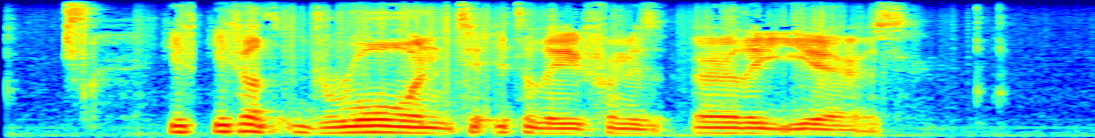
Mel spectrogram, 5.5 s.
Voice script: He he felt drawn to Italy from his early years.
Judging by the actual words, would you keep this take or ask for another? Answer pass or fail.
pass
